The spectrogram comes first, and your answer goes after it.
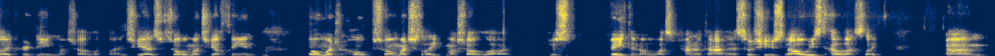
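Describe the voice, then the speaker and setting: A man's voice: medium pitch, sharp tone, rough recording. Rambling young man telling a story. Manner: rambling, hesitant, many restarts, laughs easily. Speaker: co-host. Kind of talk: casual personal storytelling.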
